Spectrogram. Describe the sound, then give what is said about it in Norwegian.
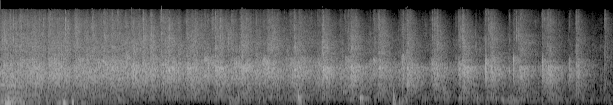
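An audience applauds steadily, a dense crackle of many hands clapping at once, holding strong throughout and thinning slightly toward the end. “Det, det, er fantastisk å få sånn overbærende applaus.”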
